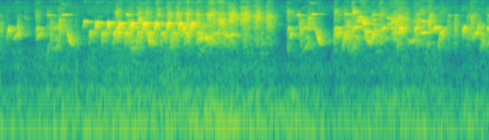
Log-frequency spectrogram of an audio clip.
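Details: European goldfinch chicks begging while being fed at the nest, a dense continuous chorus of high, rapid twittering notes with a brief pause near three seconds, over low background rumble.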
